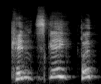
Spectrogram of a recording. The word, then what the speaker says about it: Kinski: He was the Chatterer Cenobite in Hellraiser and Kinski, is that how you pronounce it, in Nightbreed?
